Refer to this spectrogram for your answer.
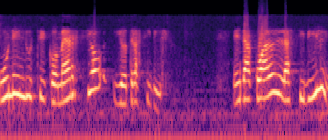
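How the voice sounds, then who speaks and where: A woman's high-pitched voice, lively in intonation and very slow in pace, over noticeable background noise. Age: 70s. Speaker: caller, retiree. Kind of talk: call-in question.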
